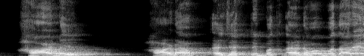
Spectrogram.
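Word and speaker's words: adjective: रहा है, वो अब एडजेक्टिव हो गया है। क्या हो गया है? एडजेक्टिव। कुछ लोग इसको प्रोनाउंसिएशन एडजेक्टिव करते हैं, ए और जे के बीच का डी नहीं बोला जाता है, एडजेक्टिव बोला जाता है।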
